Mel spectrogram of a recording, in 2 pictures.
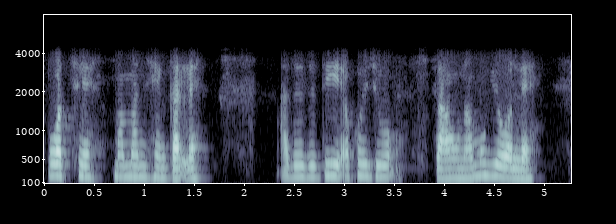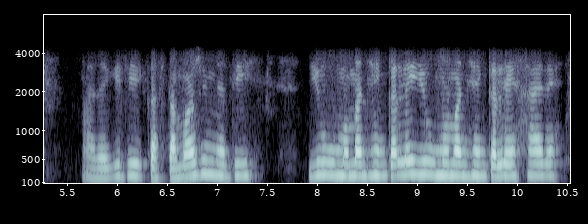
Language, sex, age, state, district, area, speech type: Manipuri, female, 45-60, Manipur, Kangpokpi, urban, conversation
